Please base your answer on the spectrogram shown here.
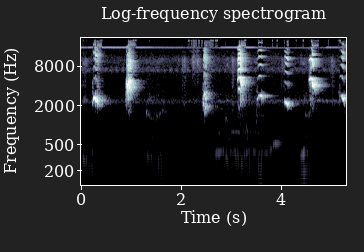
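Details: Lesser green leafbird singing energetically while spreading its wings: sharp, bright chirped notes, some dropping and some buzzy, delivered in irregular bursts with short pauses and a faint low hum behind.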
